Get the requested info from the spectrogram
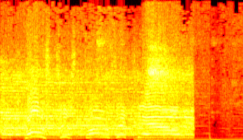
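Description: Basketball play-by-play commentator's loud, excited voice finishing his call of a lob play, over crowd noise and a backing music track. It all cuts off abruptly at the end.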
